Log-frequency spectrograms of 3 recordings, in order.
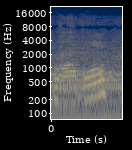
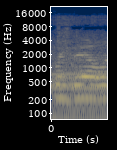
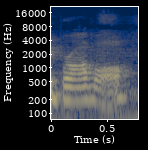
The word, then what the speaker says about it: Breville: this is an Australian brand so it's actually pronounced brable it does look like Braille or bravil however you would say it um but it's actually bravel um it's an Australian company and they know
